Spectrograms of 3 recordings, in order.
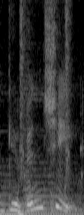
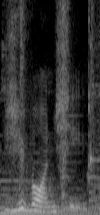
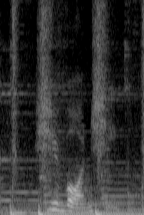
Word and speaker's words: Givenchy: Do you say it as Givenchy? It's Givenchy. Givenchy.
